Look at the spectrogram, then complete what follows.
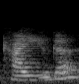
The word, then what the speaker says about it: Cayuga: Okay, so the USS Chicago, USS Cayuga, is that how you pronounce That's that?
